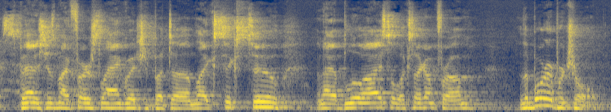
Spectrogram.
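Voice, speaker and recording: Fairly quick and a little high, with a steady, slightly mellow tone, this forties-aged comic with roots in Ecuador and El Salvador works a club crowd, poking fun at himself in a dry way and voicing bits of dialogue. Audience noise fills the echoey space.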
